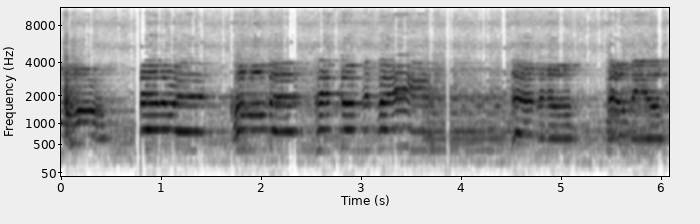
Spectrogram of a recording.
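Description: A pop song playing, a sung lead vocal in short phrases over it, with almost no bass.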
